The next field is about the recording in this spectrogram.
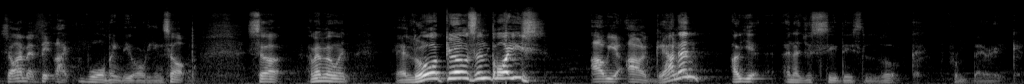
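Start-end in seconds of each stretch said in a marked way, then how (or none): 3.9-7.6 put-on very loud, very high, booming Geordie accent. Retelling a pantomime opening line to the audience: Geordie accent. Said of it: "the sort of Geordish, northeastern accent".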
